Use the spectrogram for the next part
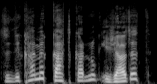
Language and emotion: Kashmiri, angry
